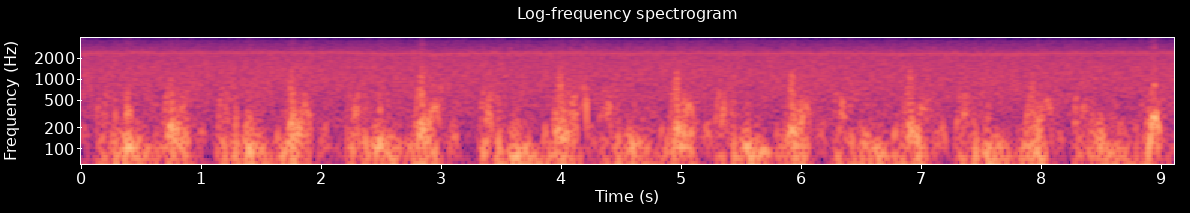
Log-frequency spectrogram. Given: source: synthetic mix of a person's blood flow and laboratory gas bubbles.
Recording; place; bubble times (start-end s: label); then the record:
Doppler ultrasound of blood flow; precordium
3.91-4.25 s: bubbles
From the record:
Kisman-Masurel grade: 213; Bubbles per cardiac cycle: several, 3 to 8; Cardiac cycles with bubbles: 1 to 10%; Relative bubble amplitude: loud (0.450 to 0.775); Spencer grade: 1 (occasional bubble signal discernible with the cardiac motion signal, with majority of cardiac periods free of bubbles); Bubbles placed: anywhere in the cardiac cycle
